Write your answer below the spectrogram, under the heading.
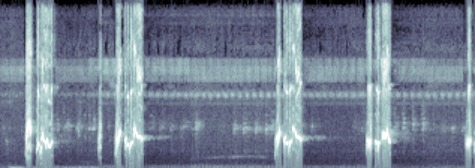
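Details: Lure call of the sooty-headed bulbul, played to summon wild rivals: five or so short bubbly phrases of two to three bright, slightly warbled notes, spaced about a second apart with quiet gaps between.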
